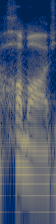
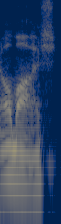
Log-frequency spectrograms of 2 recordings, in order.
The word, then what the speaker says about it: homage: The H is silent, John. It's not a homage; it's an homage.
